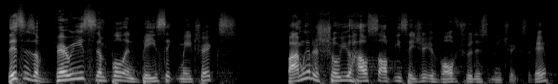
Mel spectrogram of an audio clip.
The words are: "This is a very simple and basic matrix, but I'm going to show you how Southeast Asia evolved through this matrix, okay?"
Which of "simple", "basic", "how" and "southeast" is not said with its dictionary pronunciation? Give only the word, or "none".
southeast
